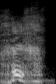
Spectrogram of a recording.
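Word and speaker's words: Rhuallt: It's spelt R-H-U-A-L-T, U-A-L-L-T, so it's Recht. It sounds like react, but with Recht Country Park.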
